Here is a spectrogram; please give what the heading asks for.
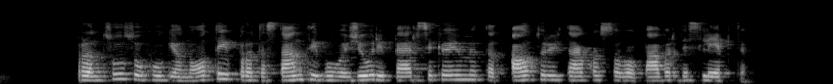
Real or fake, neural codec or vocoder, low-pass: real; none; 7.2 kHz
